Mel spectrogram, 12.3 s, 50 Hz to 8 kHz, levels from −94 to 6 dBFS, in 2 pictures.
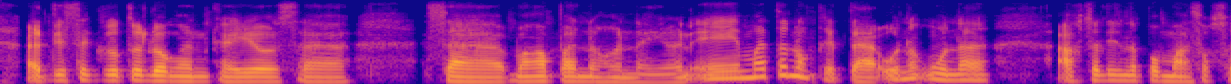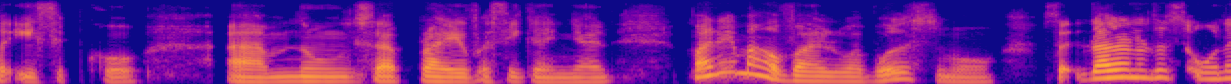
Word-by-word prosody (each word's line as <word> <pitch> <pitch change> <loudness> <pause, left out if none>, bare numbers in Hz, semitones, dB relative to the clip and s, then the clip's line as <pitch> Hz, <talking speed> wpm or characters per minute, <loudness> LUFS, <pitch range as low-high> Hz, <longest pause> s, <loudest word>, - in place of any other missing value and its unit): at - - +5
least 145 +1 -4
nagtutulungan 135 -4 +3
kayo 120 -1 +1
sa 115 -1 -4 0.4
sa 115 -3 +2
mga 125 +1 +2
panahon 115 -3 -1
na 100 - -7
yun. 105 +2 -5
Eh, 95 +1 +2
matanong 240 +2 +1
kita, 110 0 0
unang-una 75 -1 0 0.3
actually 145 0 0
na 140 - 0
pumasok 135 -2 -1
sa - - -1
isip - - -6
ko, - - -7 0.4
um, 110 0 +2
nung 120 -1 -1
sa - - +2
privacy 120 -1 0
ganyan, 110 0 -5 0.4
paano 250 +5 +5
yung 330 - +2
mga 260 - +4
valuables 130 +4 -1
mo? 110 0 -8 0.2
Sa - - -3
lalo 215 +3 +7
na 215 - 0
dun 220 - -2
sa - - -8
una 180 +2 -2
120 Hz, 175 wpm, -24 LUFS, 115-145 Hz, 0.4 s, lalo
